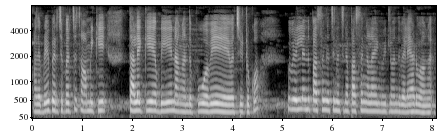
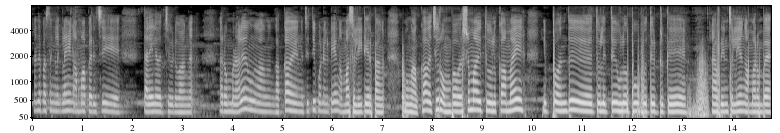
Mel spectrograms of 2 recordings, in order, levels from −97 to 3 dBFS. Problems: background sounds at intervals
